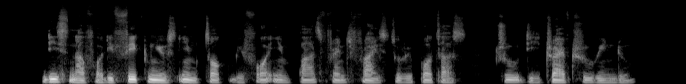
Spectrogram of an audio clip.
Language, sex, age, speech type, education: Nigerian Pidgin, male, 30-45, spontaneous, tertiary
